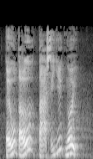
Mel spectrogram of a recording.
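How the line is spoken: Shouting threat. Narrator (Vietnamese): người ấy quát

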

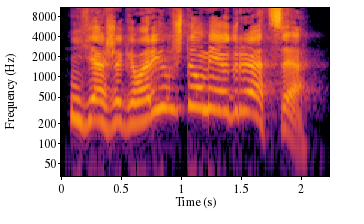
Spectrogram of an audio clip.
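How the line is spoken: Shouted. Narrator (Russian): крикнул он

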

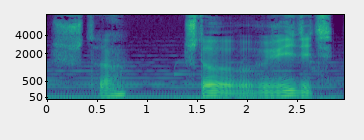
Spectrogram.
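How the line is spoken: Forced out, self-contemptuous. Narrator (Russian): выдавил Тарас с презрением к себе

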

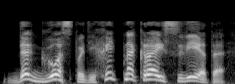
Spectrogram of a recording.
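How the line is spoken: Laughing. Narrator (Russian): засмеялся дьякон

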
